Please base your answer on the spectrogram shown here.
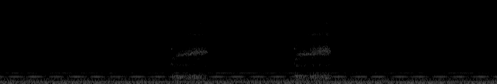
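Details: Wild barn owl pair at a monitored nest box, the male preening the female's feathers; two short harsh broadband hissing screeches, each about half a second, over a steady low hum.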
